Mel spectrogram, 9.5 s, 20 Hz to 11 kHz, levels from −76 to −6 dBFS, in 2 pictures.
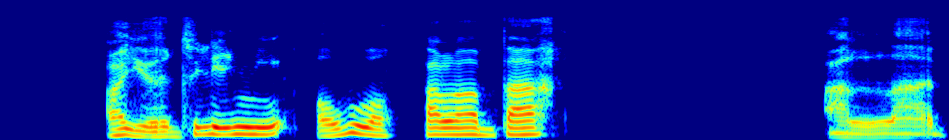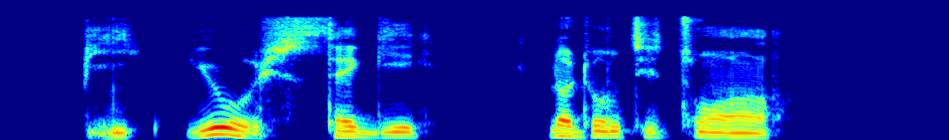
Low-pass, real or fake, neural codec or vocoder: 7.2 kHz; fake; codec, 16 kHz, 4 kbps, X-Codec, HuBERT features, trained on LibriSpeech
